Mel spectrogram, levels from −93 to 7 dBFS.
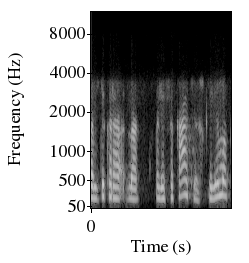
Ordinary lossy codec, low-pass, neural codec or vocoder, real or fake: Opus, 24 kbps; 10.8 kHz; none; real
